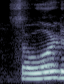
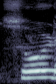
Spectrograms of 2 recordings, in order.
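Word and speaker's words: sword: है रोंग नहीं है ऐसी सवर्ड नहीं है सड है तलवार तो इन तीनों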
